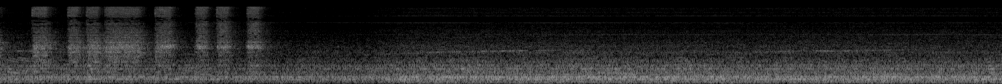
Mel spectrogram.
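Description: Blowing machine running with a steady drone, with a quick series of short hisses in the first two and a half seconds.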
